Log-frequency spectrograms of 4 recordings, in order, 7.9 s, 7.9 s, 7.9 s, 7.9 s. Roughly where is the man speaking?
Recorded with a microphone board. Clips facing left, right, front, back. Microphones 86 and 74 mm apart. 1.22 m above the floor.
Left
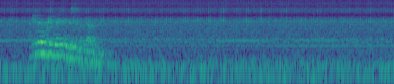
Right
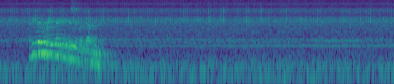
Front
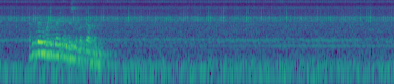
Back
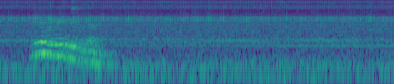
Ahead right.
